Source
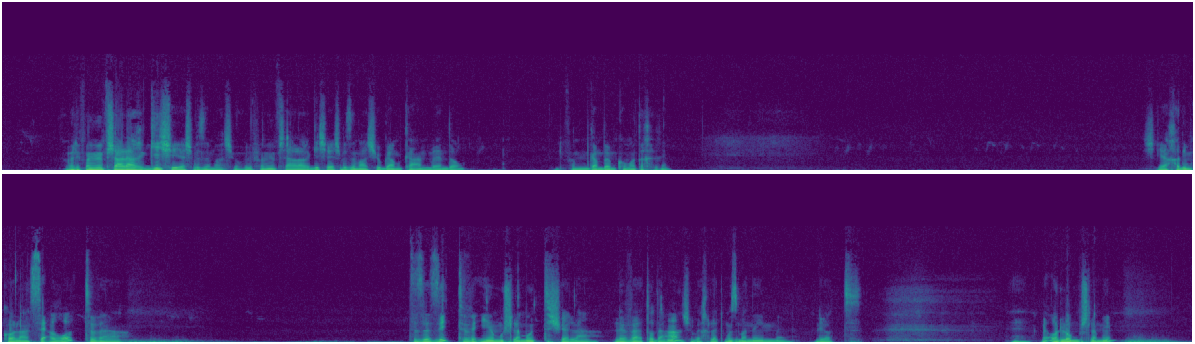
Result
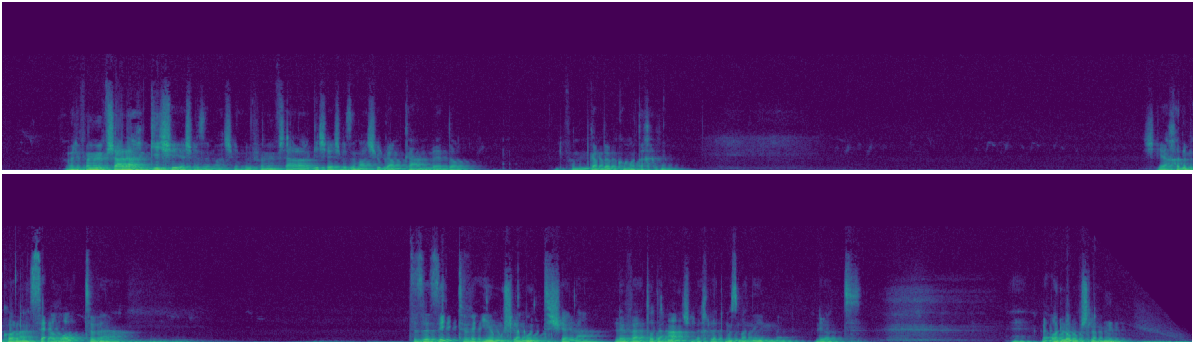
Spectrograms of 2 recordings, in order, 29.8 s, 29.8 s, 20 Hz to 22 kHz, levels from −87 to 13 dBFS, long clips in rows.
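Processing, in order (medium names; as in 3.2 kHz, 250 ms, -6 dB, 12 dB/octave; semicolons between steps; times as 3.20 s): tape stop on the ending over 1.33 s; bucket-brigade echo 80 ms, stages 1024, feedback 36%, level -6.5 dB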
